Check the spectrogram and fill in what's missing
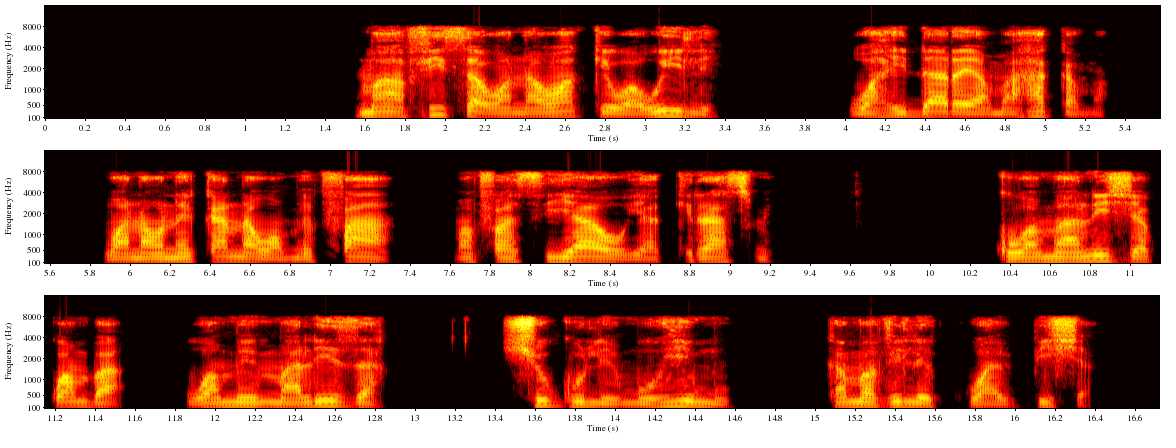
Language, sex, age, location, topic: Swahili, male, 25-35, Nakuru, government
